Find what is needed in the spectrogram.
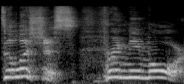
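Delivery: mock slow, high-pitched, drawn-out yell. Retelling what a character yells after a pile driver: imitating someone yelling. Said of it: "he yells".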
